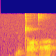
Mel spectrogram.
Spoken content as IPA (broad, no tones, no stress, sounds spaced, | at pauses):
pʲ æ ʈ æ tˤ ɑ̃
